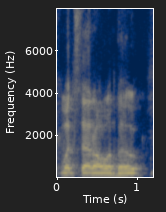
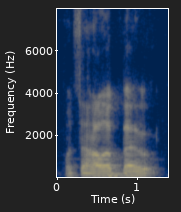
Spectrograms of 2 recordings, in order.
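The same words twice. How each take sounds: First: Put-on Canadian accent with "about" said like "aboat"; ex-girlfriend's thick Canadian accent. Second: Put-on lighter Ohio accent, "about" said the usual way, no "aboat". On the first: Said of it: "she had a very, very thick". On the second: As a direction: say it like an Ohioan, with plain "about". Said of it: "it's not really more like out".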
